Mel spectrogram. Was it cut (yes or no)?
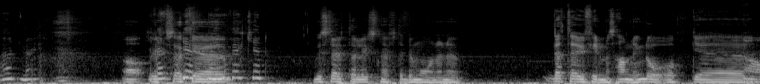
no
